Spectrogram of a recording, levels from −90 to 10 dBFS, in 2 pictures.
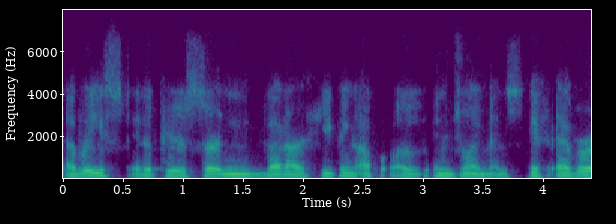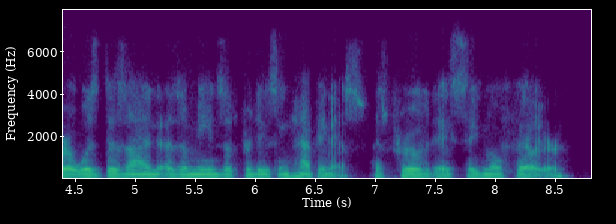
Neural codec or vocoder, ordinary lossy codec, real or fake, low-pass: codec, 16 kHz, 4 kbps, FreqCodec, smaller model; Opus, 16 kbps; fake; 7.2 kHz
